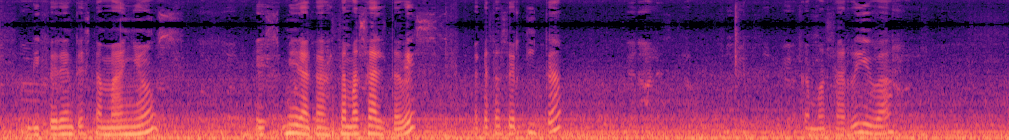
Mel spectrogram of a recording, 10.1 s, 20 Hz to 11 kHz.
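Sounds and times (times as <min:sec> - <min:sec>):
vehicle interior rumble: 0:00.0 - 0:10.0.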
